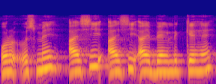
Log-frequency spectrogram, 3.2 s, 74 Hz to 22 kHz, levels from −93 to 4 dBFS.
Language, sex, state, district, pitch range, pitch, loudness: Hindi, male, Arunachal Pradesh, Lower Dibang Valley, 175-210 Hz, 180 Hz, -15 LUFS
